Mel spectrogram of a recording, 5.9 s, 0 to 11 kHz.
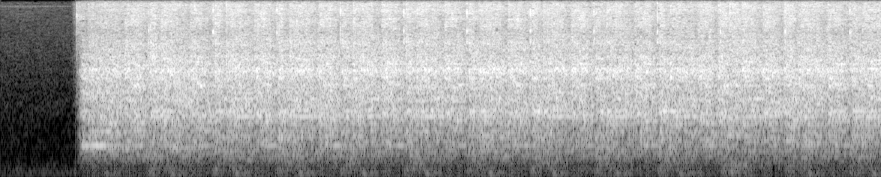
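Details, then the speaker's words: Polaris Predator 500cc quad after valve adjustment to spec, gas in carburetor: starter spins engine fast and evenly with no compression resistance, no firing or backfire; compression test reads zero. "so nothing not even a backfire absolutely nothing i don't get that i don't know all right still can't get it compression uh test still says zero"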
